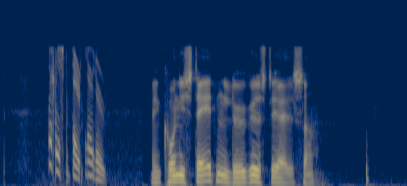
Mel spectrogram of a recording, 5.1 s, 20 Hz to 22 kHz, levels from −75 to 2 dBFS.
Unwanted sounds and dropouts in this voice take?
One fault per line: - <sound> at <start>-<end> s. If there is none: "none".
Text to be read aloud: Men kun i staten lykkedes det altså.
- chirp at 0.6-1.4 s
